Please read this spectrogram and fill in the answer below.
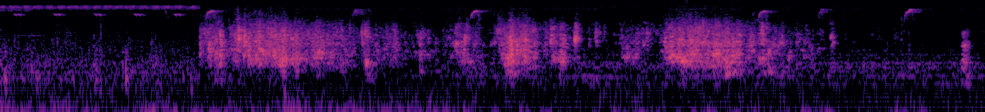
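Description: Night insects chirping, a steady high trill with a regular chirp about four times a second. About two seconds in, several loud bursts of rustling noise set in, with short rising squeaks.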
